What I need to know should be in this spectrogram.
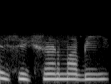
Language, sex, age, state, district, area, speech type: Gujarati, female, 30-45, Gujarat, Narmada, rural, conversation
